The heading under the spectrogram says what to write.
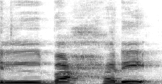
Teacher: را کے نیچے زیر کی حرکت ہے, را باریک پڑھی جائے گی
